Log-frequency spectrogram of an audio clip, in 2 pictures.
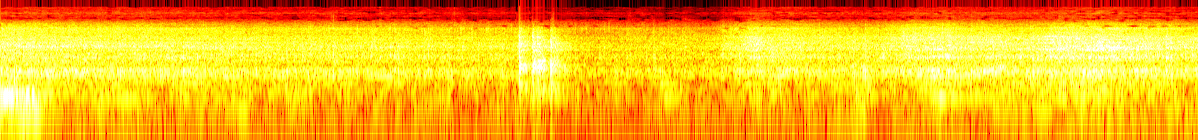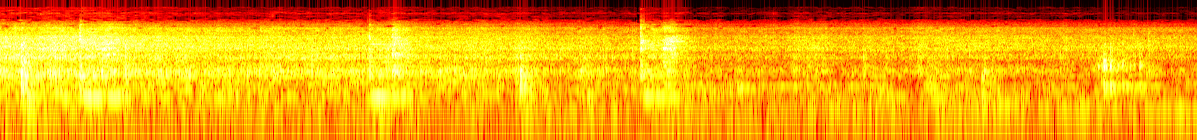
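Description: Cumin paste and masala sizzling in hot oil in a stainless steel kadai while a steel spatula stirs and scrapes the pan, with a few sharp clicks of metal on metal. The sizzle is loudest as the paste goes in, swells again mid-stir and fades toward the end.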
